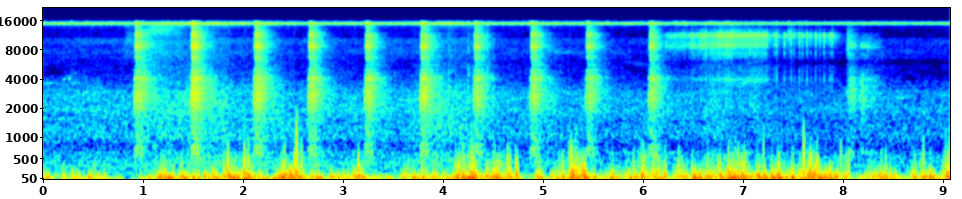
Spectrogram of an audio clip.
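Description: Footsteps tap at a steady pace.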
